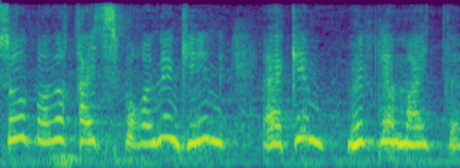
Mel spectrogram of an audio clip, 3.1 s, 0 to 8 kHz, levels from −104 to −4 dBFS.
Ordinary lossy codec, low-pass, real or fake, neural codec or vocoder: none; 7.2 kHz; fake; vocoder, 22.05 kHz, 80 mel bands, WaveNeXt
